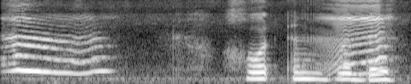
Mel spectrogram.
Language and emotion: Russian, neutral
